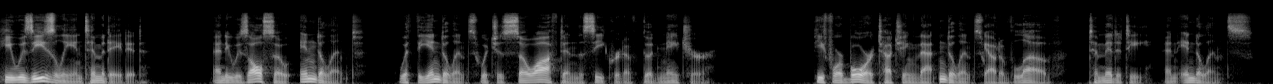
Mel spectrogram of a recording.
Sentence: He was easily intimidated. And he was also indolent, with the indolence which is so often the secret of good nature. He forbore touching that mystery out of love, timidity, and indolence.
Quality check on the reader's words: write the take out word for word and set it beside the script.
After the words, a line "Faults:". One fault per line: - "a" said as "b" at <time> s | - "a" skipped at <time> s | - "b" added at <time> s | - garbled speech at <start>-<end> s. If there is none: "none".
He was easily intimidated. And he was also indolent, with the indolence which is so often the secret of good nature. He forbore touching that indolence out of love, timidity, and indolence.
Faults:
- "mystery" said as "indolence" at 9.4 s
